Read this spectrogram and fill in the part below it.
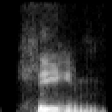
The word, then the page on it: haem: American English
